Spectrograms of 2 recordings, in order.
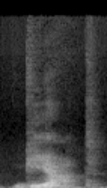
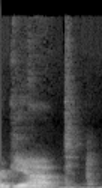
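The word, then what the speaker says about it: gyatt: right the word is gat what Gat spell that word g y a t t Gat Gat G yeah Gat sounds like Get please use it in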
